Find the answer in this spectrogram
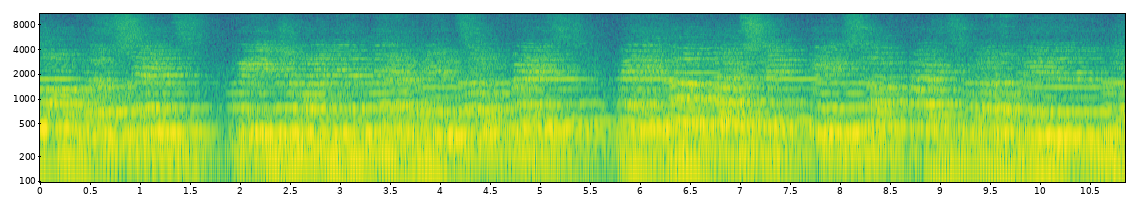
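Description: A choir sings a slow liturgical hymn in long, held phrases, with short breaks between phrases about two and six seconds in.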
